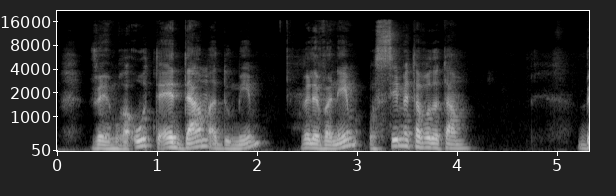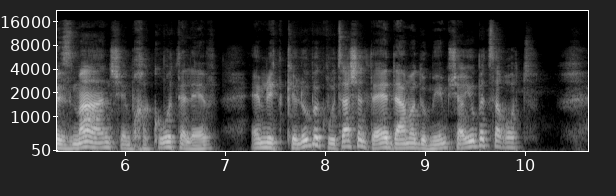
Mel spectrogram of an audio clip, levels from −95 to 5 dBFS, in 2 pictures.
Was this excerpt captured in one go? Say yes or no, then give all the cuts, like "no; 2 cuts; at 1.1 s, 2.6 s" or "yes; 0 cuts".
yes; 0 cuts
